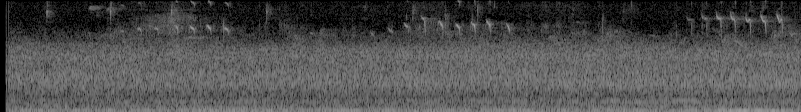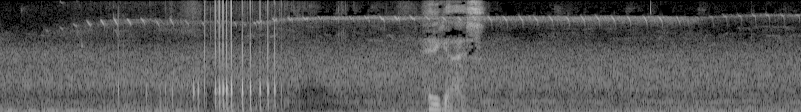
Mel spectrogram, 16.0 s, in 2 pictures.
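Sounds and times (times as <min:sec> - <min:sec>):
steady low rumble: 0:00.1 - 0:16.0
songbird singing high chirps: 0:06.8 - 0:16.0.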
